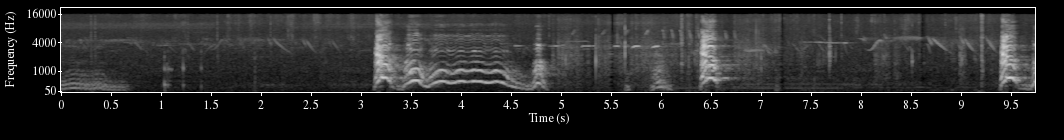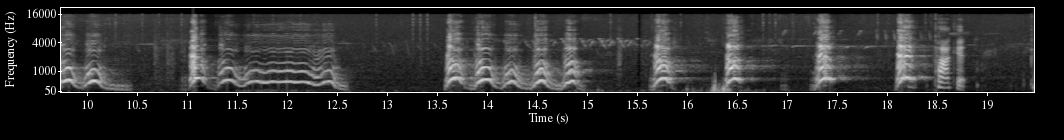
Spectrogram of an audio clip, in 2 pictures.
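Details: A female Welsh Corgi, bemused by a new barn kitten, lets out bursts of high, ringing barks, some drawn out into yelping arcs.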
